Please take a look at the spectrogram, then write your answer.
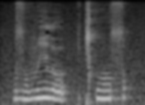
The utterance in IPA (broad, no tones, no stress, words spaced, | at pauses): zˤṳvilo | ǀʰo̤sˤ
